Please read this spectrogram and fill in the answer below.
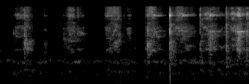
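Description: Metal camera reversing ring and adapter ring being handled and threaded together by hand: a run of short scratchy scraping sounds, about two or three a second, with a sharp click near the end.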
